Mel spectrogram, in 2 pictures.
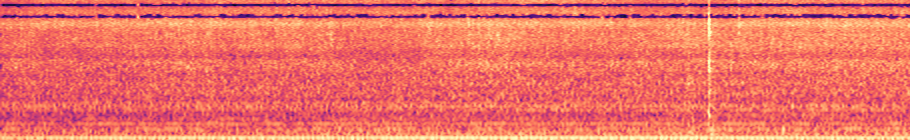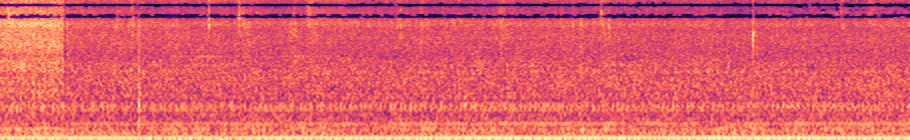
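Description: Potatoes and long beans frying in a kadai, with a steady sizzle and the light scrape and tap of a spatula as they are stirred, over a steady low hum. The sizzle softens about ten seconds in.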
